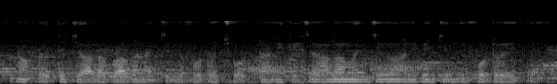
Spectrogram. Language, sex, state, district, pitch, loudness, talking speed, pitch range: Telugu, male, Karnataka, Gulbarga, 110 Hz, -34 LUFS, 120 wpm, 105-115 Hz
